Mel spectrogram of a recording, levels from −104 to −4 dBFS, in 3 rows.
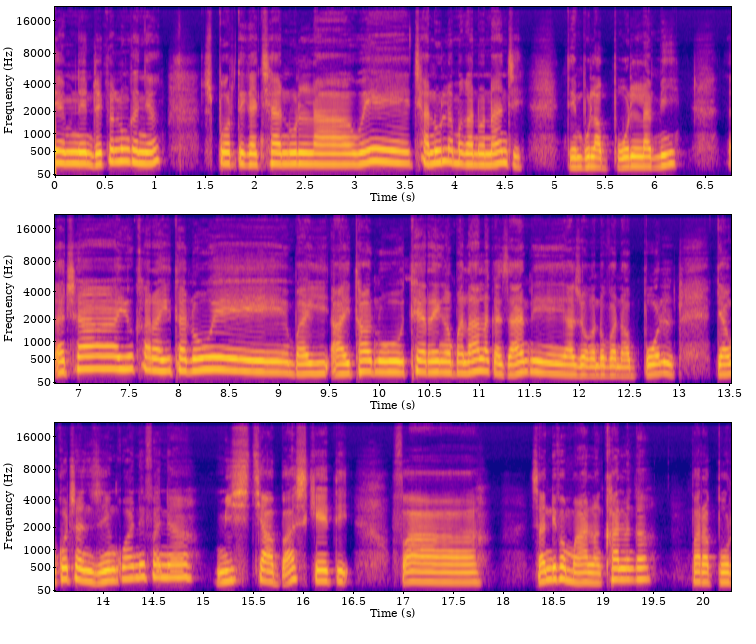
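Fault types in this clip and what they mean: No faults found in the recording; the speech needs no fault entries.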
